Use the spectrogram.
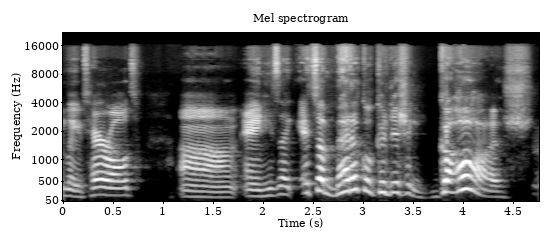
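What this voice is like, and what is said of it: Energetic Harold impression, Napoleon Dynamite-like. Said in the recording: “That's a good Harold impression. ... not perfectly, but like energetically ... It's very Napoleon Dynamite.”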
